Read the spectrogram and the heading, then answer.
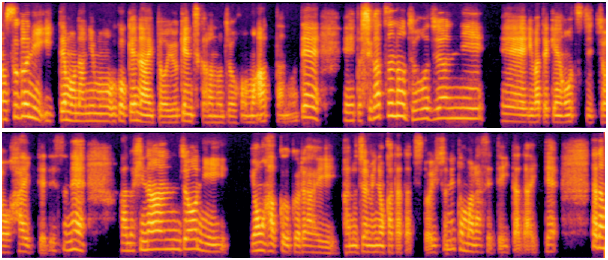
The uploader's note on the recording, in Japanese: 収録場所： オンライン (Zoom)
